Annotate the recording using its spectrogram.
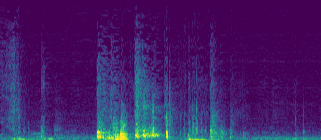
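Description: A cardboard box lid slides off with a soft scrape.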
